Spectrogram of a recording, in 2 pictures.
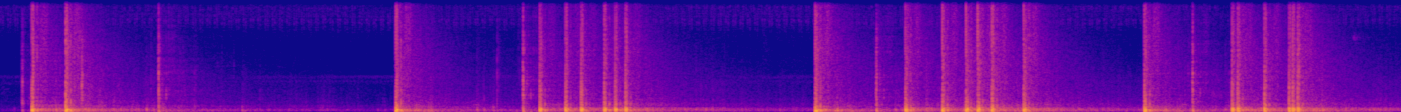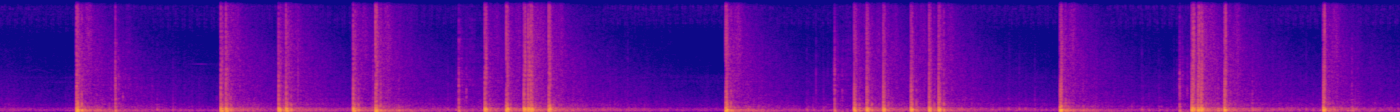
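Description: Aerial firework shells bursting in a display: sharp bangs come in clusters every second or two, each trailed by an echo, after a short lull near the start.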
